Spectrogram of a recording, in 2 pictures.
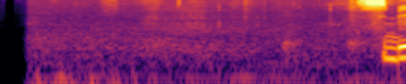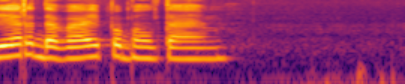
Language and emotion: Russian, neutral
